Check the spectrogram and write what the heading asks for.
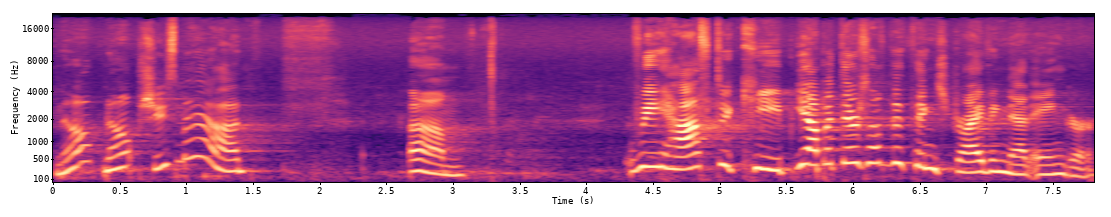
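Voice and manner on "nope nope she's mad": high, mocking kid voice. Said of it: "they're looking at me like I'm crazy".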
